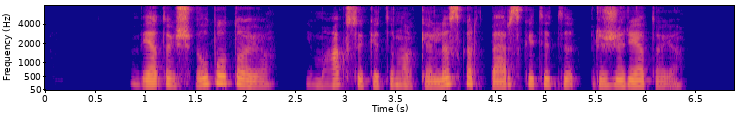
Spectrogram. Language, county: Lithuanian, Kaunas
